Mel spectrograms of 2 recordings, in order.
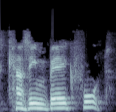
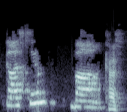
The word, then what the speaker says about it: Kasim Bagh: This is Kazim Beg Fort. Yes. Yes. How is my And how is Kasim Bagh. It's said Kasim Bagh.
